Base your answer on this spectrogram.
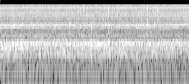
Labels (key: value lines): label: anthrophony, boat engine
recorder: HydroMoth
